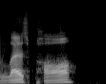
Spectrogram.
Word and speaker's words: Les Paul: was it a Les Paul? – Yep.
